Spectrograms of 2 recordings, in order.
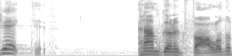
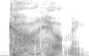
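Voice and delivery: breathless whispered plea; whispered prayer; 7 semitones lower, 15 dB quieter than usual. Real, not acted. Preacher murmuring to God mid-sermon, whispered. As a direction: breathe it as a quick private prayer.

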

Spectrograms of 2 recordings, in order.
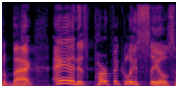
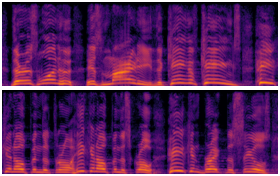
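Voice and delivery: triumphant proclamation; 4 semitones higher, 3 dB louder than usual. Real, not acted. Preacher proclaiming the one who can open the scroll, triumphant. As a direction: ring it out, hammering each declaration.

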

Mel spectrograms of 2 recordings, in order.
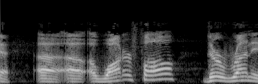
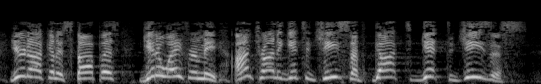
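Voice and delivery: desperate cry; 9 semitones higher than usual. Retold or imitated. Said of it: "They kept crying out".

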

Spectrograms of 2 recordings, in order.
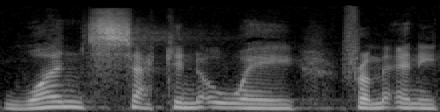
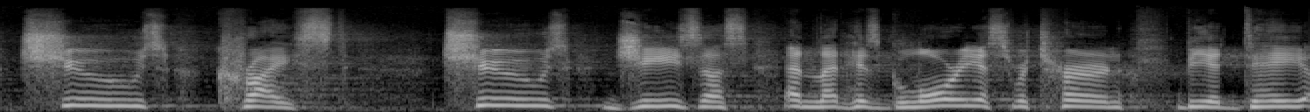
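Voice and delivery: higher, louder pleading altar call; impassioned preaching; 6 semitones higher, 3 dB louder than usual. Real, not acted. Preacher begging listeners to choose Jesus, impassioned preaching. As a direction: urge them to choose Christ now.

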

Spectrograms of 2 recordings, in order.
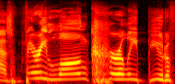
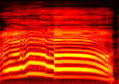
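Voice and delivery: put-on high, loud child's crying wail; a six-year-old wailing in tears; imitated wail; 10 semitones higher, 9 dB louder than usual. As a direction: wail like a little girl bursting into tears. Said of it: "Bursts into tears".

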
